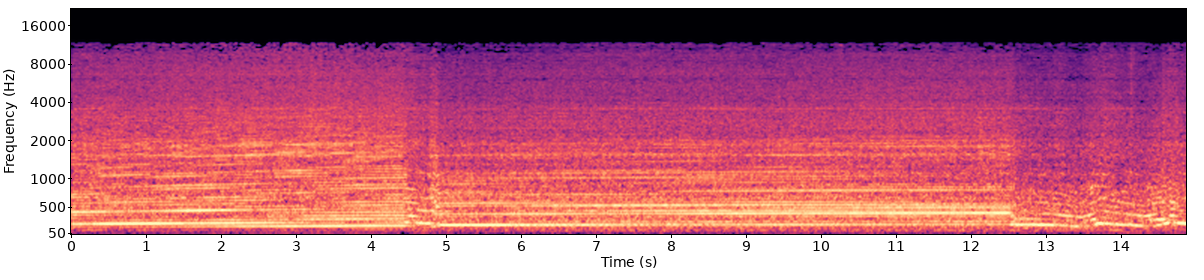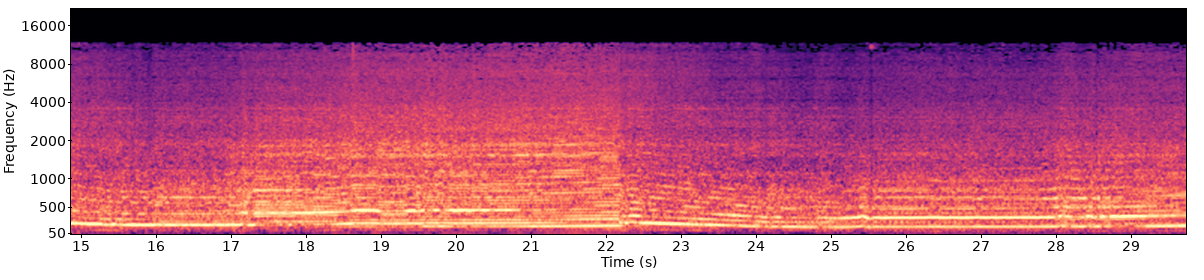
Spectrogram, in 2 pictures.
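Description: Ford Fiesta race car's engine heard from inside the car, running hard at high revs. Its pitch drops sharply about four seconds in, dips and climbs back near the middle, and falls again about two-thirds of the way through before holding steady.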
